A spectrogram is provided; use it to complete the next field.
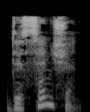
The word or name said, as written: descension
